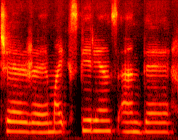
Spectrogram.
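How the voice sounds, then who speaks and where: A woman with a non-native accent speaks very slowly at a fairly high pitch, her dark, mellow tone delivered in a monotone, flat intonation against a quiet background. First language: Arabic. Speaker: psychologist. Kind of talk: participant sharing. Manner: halting, many fillers.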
